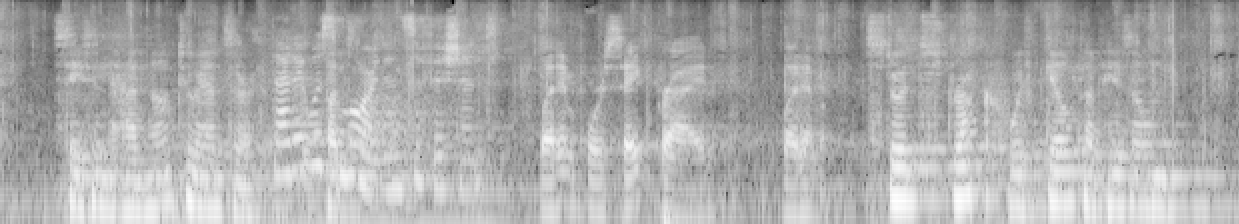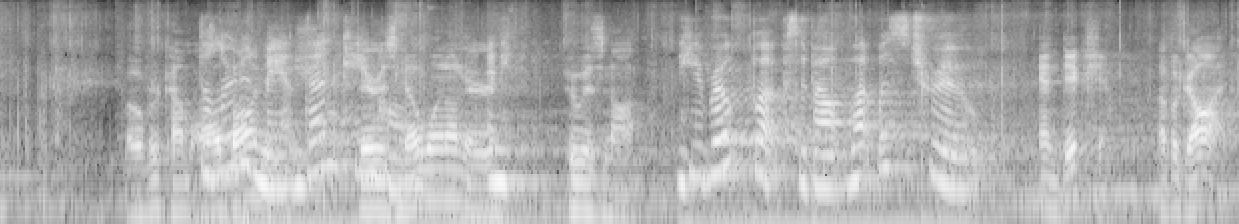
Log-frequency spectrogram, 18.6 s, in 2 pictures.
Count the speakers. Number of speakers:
3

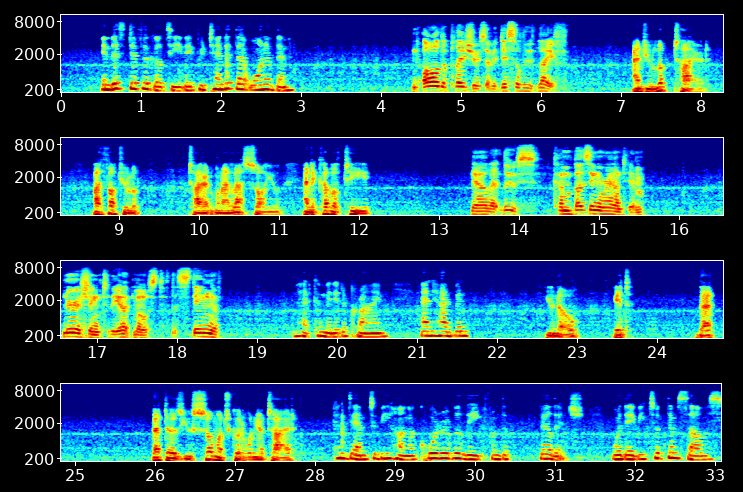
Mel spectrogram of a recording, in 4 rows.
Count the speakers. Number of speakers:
3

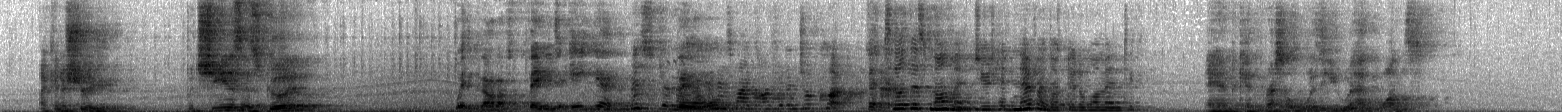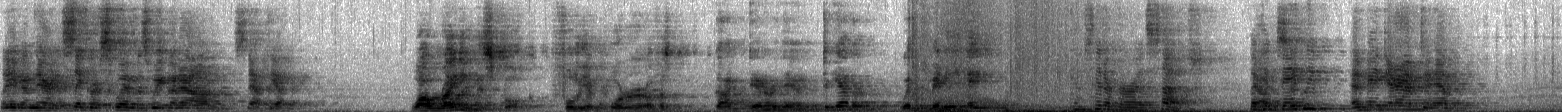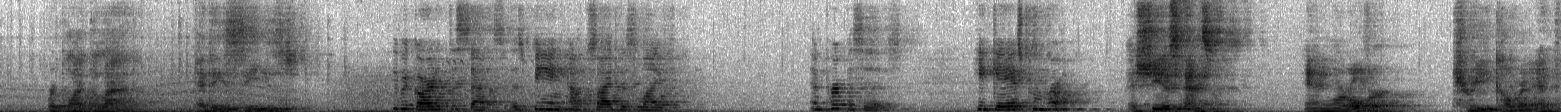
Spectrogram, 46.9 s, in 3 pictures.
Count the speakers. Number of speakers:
7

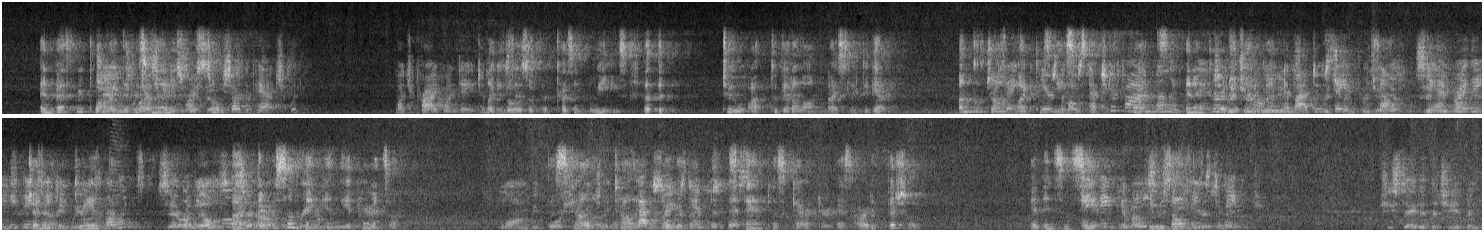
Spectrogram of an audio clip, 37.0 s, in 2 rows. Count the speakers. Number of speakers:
3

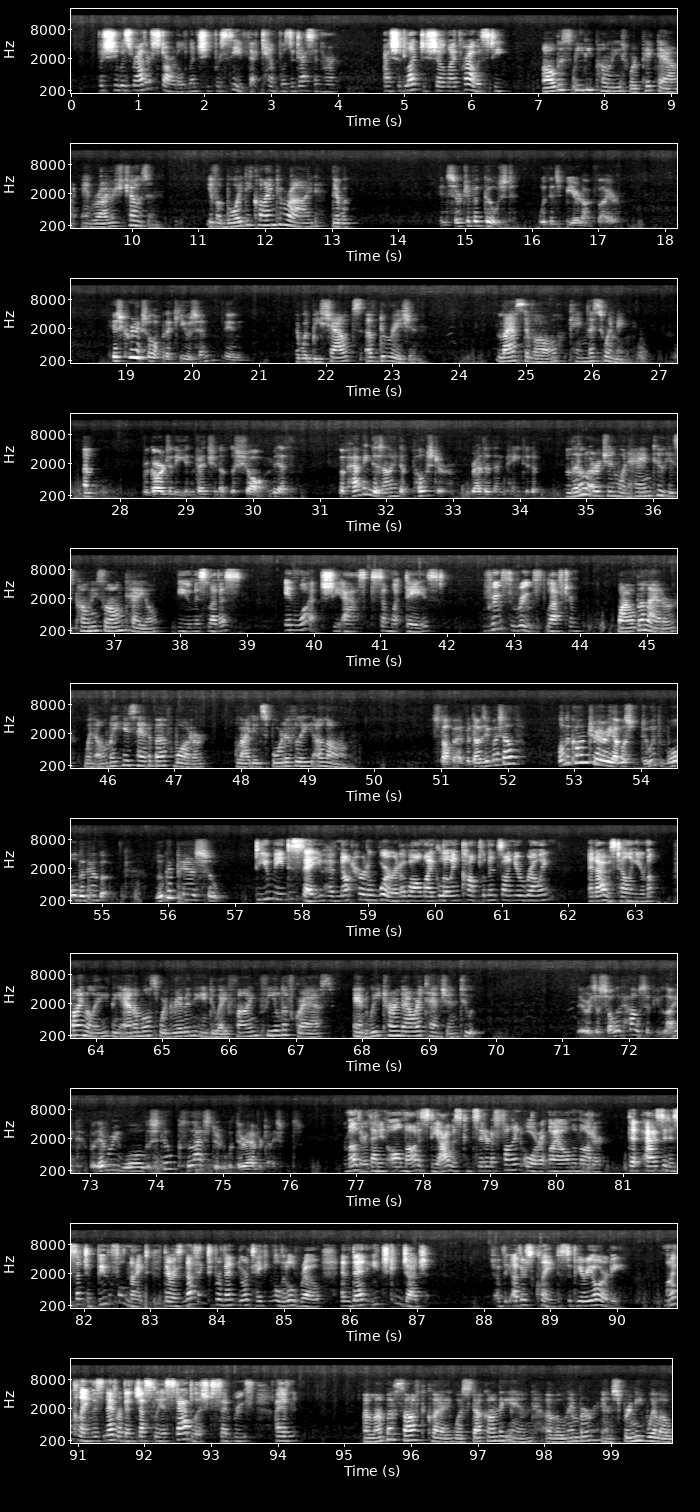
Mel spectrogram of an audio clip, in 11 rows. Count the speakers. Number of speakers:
3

